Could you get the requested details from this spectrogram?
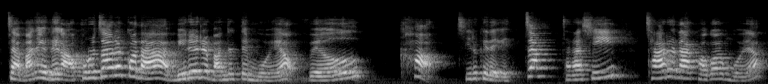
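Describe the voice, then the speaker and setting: A woman teaching English vocabulary to children in an online lesson, asking questions and answering them herself, spelling words letter by letter and drawing out each word slowly for pupils to repeat. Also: high voice, sharp tone. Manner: spells words letter by letter, slow drawn-out model pronunciation. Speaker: English teacher at a private academy.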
